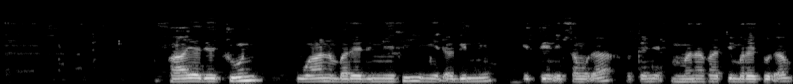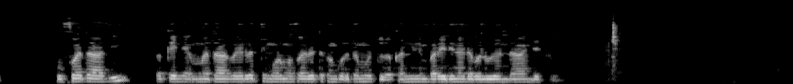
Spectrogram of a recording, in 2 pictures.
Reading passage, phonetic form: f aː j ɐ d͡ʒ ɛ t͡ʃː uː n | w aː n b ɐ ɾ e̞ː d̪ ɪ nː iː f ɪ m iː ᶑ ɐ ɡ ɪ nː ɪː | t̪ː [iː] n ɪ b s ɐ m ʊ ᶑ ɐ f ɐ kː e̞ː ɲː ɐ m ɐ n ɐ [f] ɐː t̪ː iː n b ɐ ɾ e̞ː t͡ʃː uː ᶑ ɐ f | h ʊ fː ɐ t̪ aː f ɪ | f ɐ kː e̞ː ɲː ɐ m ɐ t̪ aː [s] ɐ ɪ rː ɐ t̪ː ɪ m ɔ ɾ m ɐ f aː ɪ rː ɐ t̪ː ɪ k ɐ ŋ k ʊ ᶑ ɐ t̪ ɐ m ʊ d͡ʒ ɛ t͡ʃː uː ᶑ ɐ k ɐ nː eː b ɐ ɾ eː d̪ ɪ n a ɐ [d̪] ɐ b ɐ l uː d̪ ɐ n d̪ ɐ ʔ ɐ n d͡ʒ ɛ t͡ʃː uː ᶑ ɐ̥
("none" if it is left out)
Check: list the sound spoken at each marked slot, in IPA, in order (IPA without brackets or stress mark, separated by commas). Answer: iː, f, f, d̪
